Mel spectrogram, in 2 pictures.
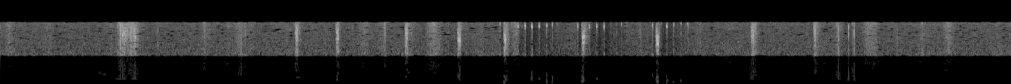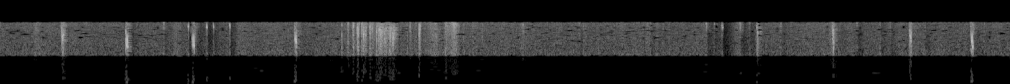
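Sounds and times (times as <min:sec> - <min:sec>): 
steady hiss: 0:00.0 - 0:20.2
bat echolocation pulses: 0:04.1 - 0:07.6, 0:10.7 - 0:14.4, 0:17.1 - 0:18.6.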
